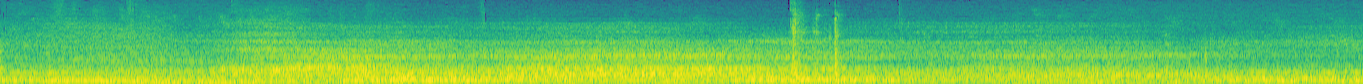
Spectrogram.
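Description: A steady rumble of a motor vehicle running, with two or three sharp clanks about six seconds in.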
